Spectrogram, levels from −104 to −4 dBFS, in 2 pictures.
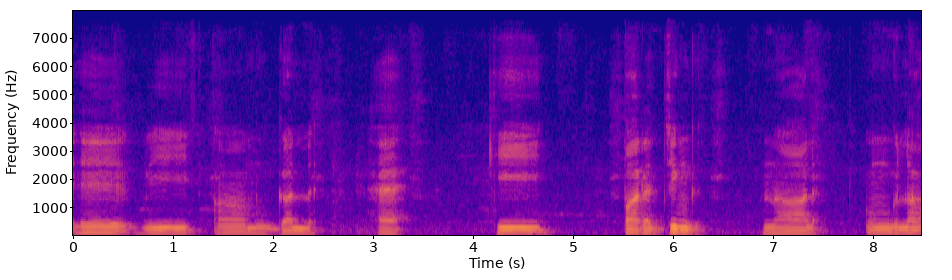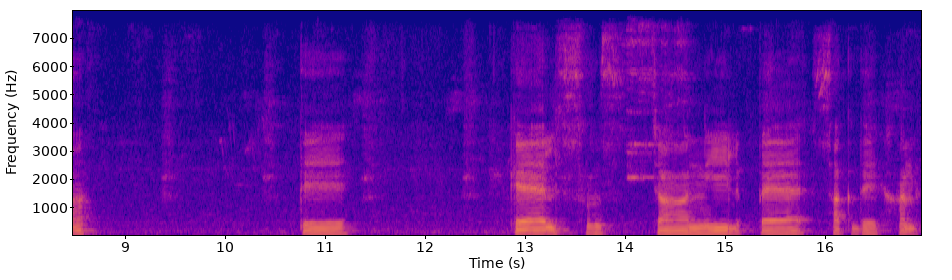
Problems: none marked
